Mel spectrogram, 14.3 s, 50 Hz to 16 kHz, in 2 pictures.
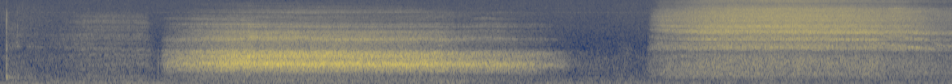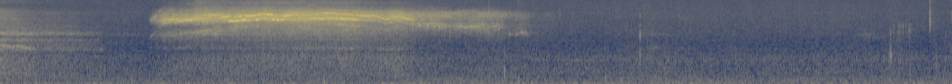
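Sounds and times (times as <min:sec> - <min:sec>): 
slow deep breaths during a guided relaxation exercise: 0:00.1 - 0:11.1.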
